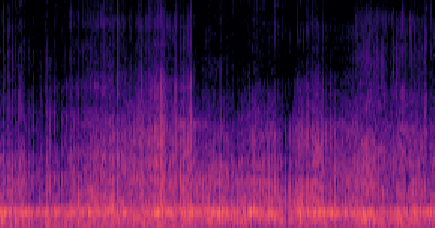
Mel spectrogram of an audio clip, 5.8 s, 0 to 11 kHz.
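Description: Long nails and fingertips scratch and rub a black foam windscreen on a studio microphone. The result is a dense, continuous, muffled scratching and rustling, heavy in the low and middle range, with a steady droning tone near 246 Hz underneath. The level stays fairly even throughout.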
